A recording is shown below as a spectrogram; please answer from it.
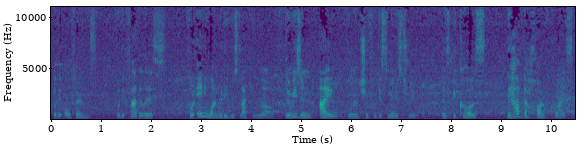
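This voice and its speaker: A man speaks fervently as a ministry volunteer, his testimony devout and heartfelt. Steady noise runs clearly behind his voice. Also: high-pitched. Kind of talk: documentary testimony. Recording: noisy background.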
